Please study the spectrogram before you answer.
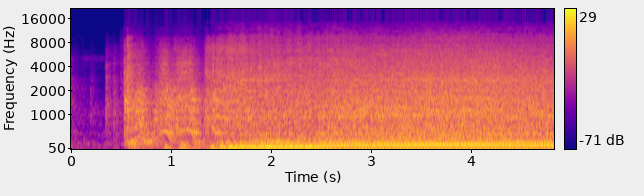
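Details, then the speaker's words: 2007 Country Clipper mower, Kohler CV23S twin, 656 hours, during oil and filter service: about a second of labored, sluggish cranking before it catches and settles to steady idle; battery sounded a little weak, suspected, not confirmed. "uh battery did sound a little weak and the knees there"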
